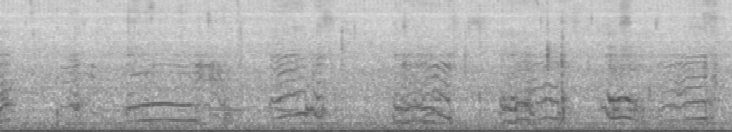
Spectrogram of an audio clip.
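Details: Labrador Retriever puppies of a field line, moments after birth from mother biscuit; thin drawn-out whimpers and short rising squeaks come irregularly, with a steady low mains-like hum underneath.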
